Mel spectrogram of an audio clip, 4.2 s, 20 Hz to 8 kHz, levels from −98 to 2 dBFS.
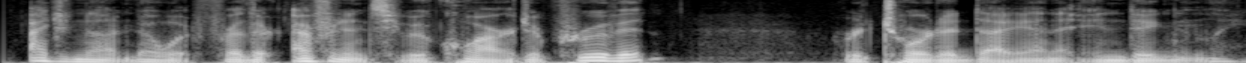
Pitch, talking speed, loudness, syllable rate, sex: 95 Hz, 215 wpm, -17 LUFS, 8.3 syllables/s, male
